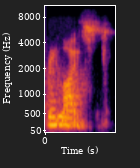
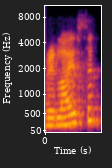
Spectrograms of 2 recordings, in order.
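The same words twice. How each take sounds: First: The word ends with a clear final t sound. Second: The word ends without a final t sound. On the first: The speaker calls it right. "but realized" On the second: The speaker calls it wrong. "bukan realized"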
